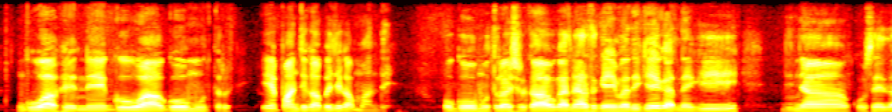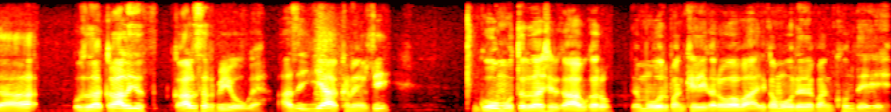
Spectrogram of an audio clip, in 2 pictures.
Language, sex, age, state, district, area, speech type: Dogri, male, 30-45, Jammu and Kashmir, Samba, rural, spontaneous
